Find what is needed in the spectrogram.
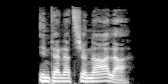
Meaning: inflection of international: 1. strong/mixed nominative masculine singular 2. strong genitive/dative feminine singular 3. strong genitive plural
- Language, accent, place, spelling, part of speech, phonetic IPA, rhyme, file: German, Germany, Berlin, internationaler, adjective, [ˌɪntɐnat͡si̯oˈnaːlɐ], -aːlɐ, De-internationaler.ogg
